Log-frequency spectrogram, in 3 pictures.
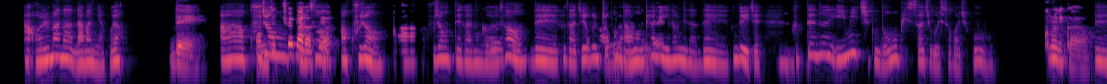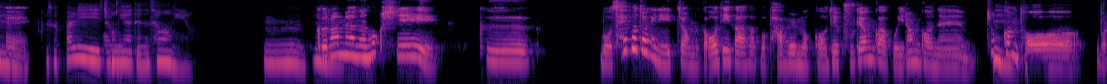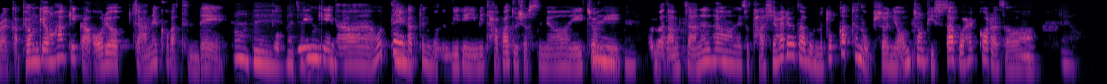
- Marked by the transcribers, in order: other background noise
- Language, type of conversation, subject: Korean, advice, 여행 일정이 변경됐을 때 스트레스를 어떻게 줄일 수 있나요?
